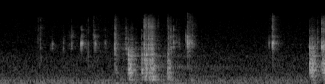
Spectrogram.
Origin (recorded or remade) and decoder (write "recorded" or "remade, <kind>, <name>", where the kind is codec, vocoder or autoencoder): recorded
